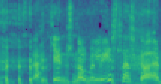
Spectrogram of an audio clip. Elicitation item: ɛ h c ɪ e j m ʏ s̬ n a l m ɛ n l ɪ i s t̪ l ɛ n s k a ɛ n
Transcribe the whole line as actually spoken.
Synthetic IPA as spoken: ɛ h c ɪ e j n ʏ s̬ n a l m ɛ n l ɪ i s t̪ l ɛ n s k a ɛ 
